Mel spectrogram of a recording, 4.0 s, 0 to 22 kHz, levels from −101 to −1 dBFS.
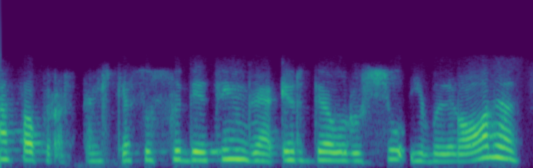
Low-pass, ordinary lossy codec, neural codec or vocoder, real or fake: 5.4 kHz; Opus, 32 kbps; codec, 16 kHz, 1 kbps, X-Codec, HuBERT features, trained on general audio; fake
